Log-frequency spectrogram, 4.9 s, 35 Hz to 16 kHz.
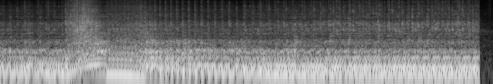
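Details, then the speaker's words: Toyota 3.4L engine swap, first start after reassembly with oil, coolant, bled clutch and evap work done; quick throttle blip, then a steady, smooth idle with no misses or knocks, no leaks; normal idle. "actually fired right up running pretty smooth no leaks"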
